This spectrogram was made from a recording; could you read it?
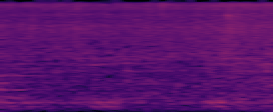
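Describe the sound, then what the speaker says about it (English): Chicken sautéing in a pan for chicken cacciatore, a soft, steady hiss and sizzle holding evenly throughout, faint and with no talking. "I want to saute this"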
